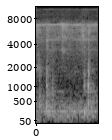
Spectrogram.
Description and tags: Shock stick-body.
